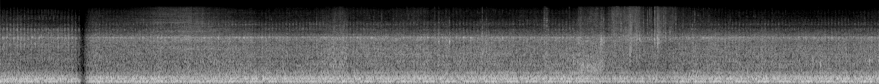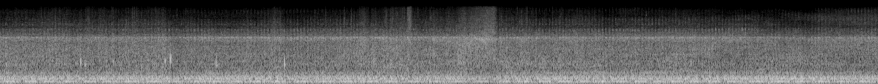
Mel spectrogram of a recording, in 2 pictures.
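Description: Engine of a water pump running steadily at constant speed while it fills the dam tube through hoses, with a brief dropout about a second in.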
